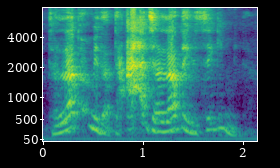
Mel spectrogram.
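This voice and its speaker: A woman's voice: on the high side, expressive, fast talker, creaky, pushed and bright, roomy sound. A woman hosting a live stream, speaking in a fiery, preachy way and thanking viewers by name as she reads their comments. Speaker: livestream host.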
